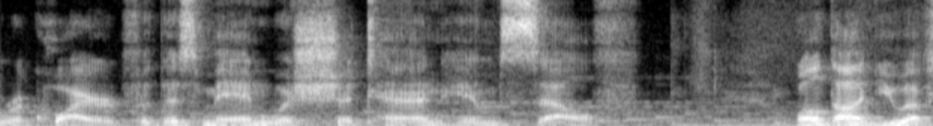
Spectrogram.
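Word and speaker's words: Šatan: Love chatan Now thankfully his last name is pronounced chatan not Satan but on paper this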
